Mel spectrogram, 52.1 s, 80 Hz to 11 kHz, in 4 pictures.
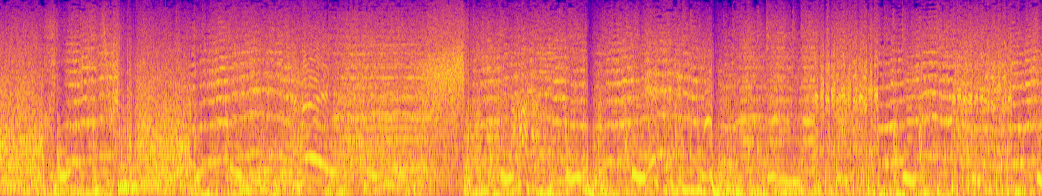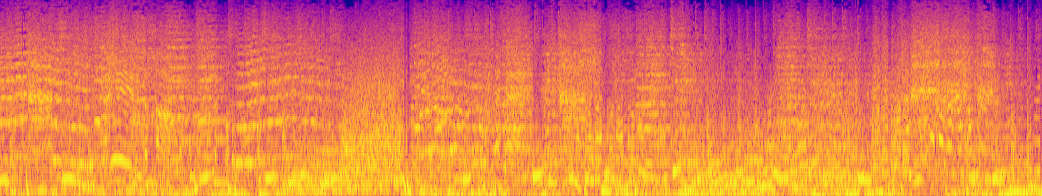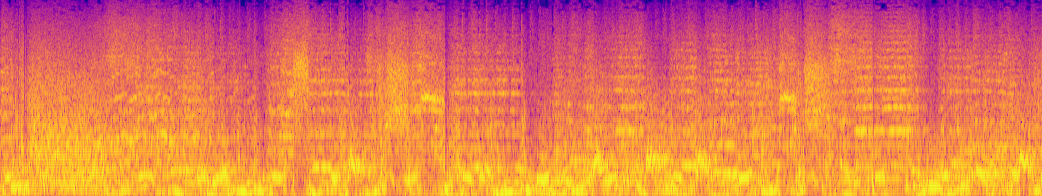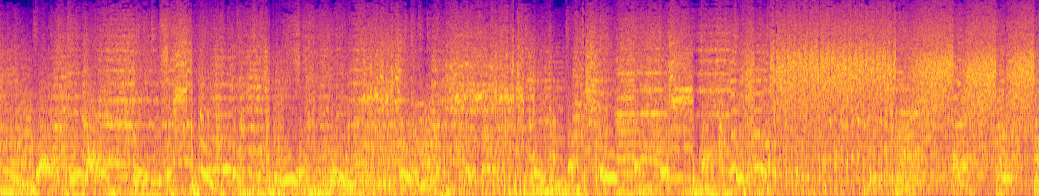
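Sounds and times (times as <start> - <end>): background film music: 0.0 - 52.0
explosion blast: 0.0 - 52.0
hits: 0.0 - 52.0.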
